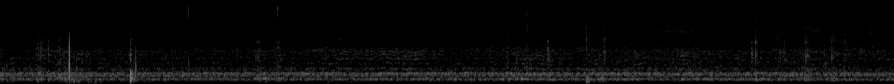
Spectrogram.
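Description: Honey bees buzzing around the hive in a steady hum, with two short sharp ticks about a second in.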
